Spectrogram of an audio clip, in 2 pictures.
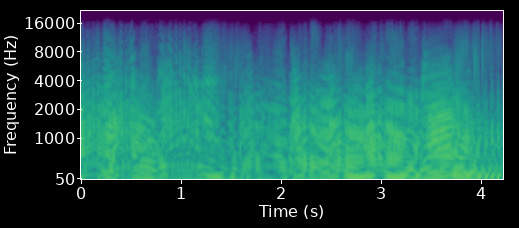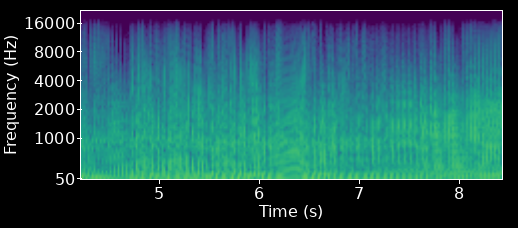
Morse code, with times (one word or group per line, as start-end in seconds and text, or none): none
